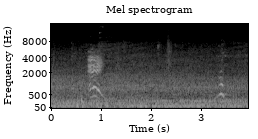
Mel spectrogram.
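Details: Siberian Huskies playing and swimming at a lake in a Colorado dog park during a road trip; two short arched yelping cries, a bright sharp one near the start and a softer one about two and a half seconds later, over a steady low rumble.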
